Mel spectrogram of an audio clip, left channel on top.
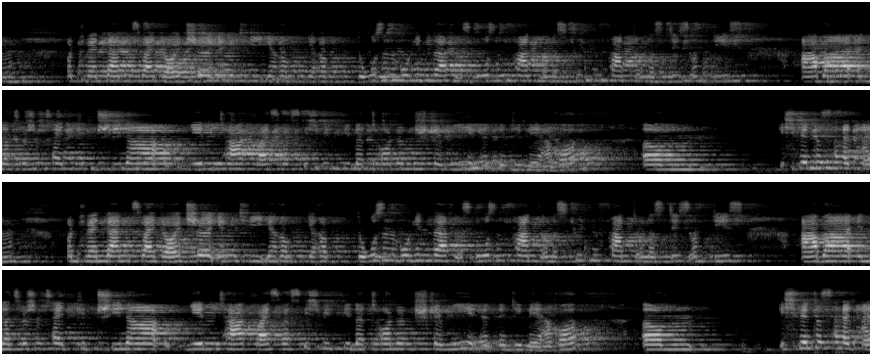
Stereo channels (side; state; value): both; normal; correlation 0.68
